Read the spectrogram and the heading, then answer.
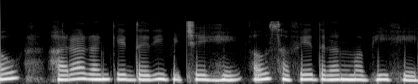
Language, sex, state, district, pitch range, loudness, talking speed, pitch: Chhattisgarhi, female, Chhattisgarh, Sukma, 215-235 Hz, -10 LUFS, 185 wpm, 225 Hz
